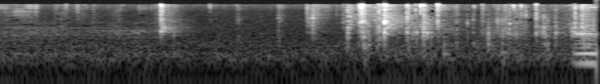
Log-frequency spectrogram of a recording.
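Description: Foil booster pack wrapper crinkling in the fingers: a single crackle about half a second in, then a run of short scattered crackles in the second half.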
